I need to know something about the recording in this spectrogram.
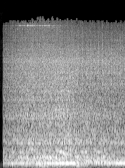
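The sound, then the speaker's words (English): A tractor engine idles steadily on a farm in Salinas, California, on a windy afternoon after turning over organic alfalfa, a low continuous rumble with a throbbing hum that holds even for a few seconds, with no voices. “Laurentino Piazza steps off a tractor on a windy afternoon.”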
